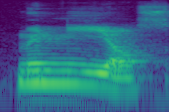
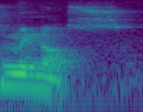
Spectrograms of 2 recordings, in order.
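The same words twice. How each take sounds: First: The middle consonant is a ny sound. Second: The middle consonant is a plain n. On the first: The speaker calls it right. "I believe that is like Munoz" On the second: The speaker calls it wrong. "not Munoz"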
